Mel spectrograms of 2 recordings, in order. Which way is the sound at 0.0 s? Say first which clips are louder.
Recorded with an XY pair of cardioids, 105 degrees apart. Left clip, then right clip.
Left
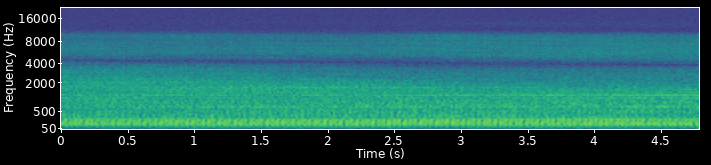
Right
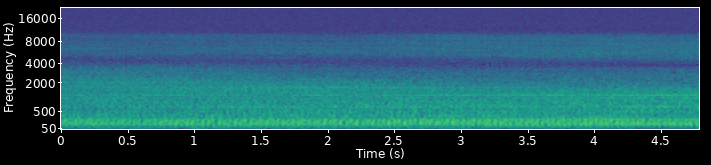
Left 9 dB; 55° left.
